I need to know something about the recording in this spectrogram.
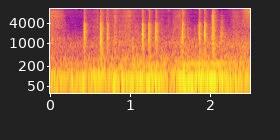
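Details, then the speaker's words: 2021 Ford Bronco First Edition with the factory mold-in-color hardtop, never removed: sharp irregular pops, squeaks and creaks from the roof panels over low road rumble while driving. "What I'm really talking about is this annoying squeaking and creaking sound that's coming from the roof."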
